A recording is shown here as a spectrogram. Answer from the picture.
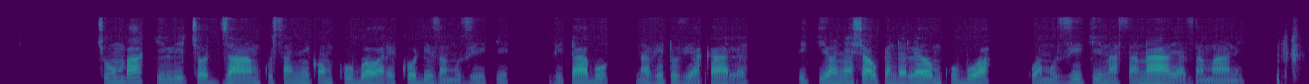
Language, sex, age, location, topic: Swahili, male, 18-24, Nairobi, finance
